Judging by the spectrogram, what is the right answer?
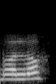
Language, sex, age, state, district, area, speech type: Hindi, female, 18-30, Rajasthan, Nagaur, rural, conversation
